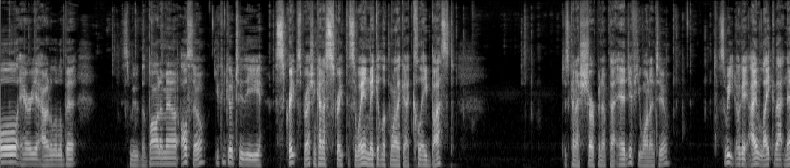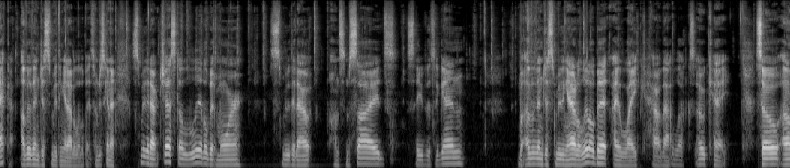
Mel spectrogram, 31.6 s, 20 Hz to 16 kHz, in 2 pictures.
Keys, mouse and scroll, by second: 0.3 middle click, 0.6-2.1 shift+drag, 2.1 middle click, 2.4 shift+click, 2.7 middle click, 2.9 shift+click, 3.2-5.2 middle drag, 5.2 click, 5.4-6.5 ctrl+middle drag, 6.5 click, 6.7 ctrl+middle click, 7.1 click, 7.4 ctrl+middle click, 7.9 click, 8.8 middle click, 9.2-10.2 drag, 10.2 ctrl+middle click, 10.5 click, 11.1 middle click, 11.6-12.7 drag, 12.7 middle click, 13.5 click, 14.0-16.6 ctrl+middle drag, 16.6-18.0 shift+drag, 18.0 middle click, 18.2 shift+click, 18.7 middle click, 19.0 shift+click, 19.2 middle click, 19.4 shift+click, 19.7-21.0 shift+middle drag, 21.0 shift+click, 21.7 middle click, 22.1-24.8 shift+drag, 24.8 middle click, 25.6 shift+click, 25.8-26.9 ctrl+middle drag, 26.9 shift+click, 27.1 middle click, 27.3 shift+click, 27.7-31.6 middle drag.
